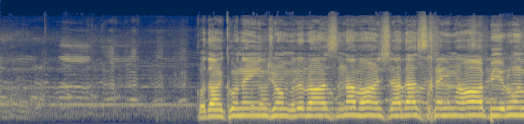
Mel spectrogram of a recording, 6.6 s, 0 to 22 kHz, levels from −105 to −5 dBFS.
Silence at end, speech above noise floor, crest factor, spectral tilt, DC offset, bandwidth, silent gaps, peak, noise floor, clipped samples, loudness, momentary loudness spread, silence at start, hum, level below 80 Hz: 0 s; 25 dB; 18 dB; -4 dB/octave; under 0.1%; 14.5 kHz; none; -2 dBFS; -43 dBFS; under 0.1%; -18 LUFS; 23 LU; 0 s; none; -70 dBFS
